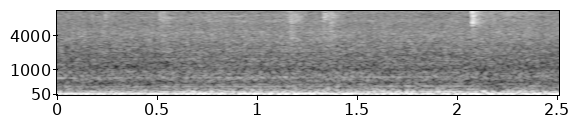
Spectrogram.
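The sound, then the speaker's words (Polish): Coach bus driving from Kromołów toward Zawiercie, heard as a low, steady engine rumble and road drone with no breaks. “Z centrum Kromołowa jedziemy naszym autokarem w centrum miasta Zawiercia.”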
